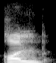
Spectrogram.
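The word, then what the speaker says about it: قلب: It's very important to actually pronounce the words correctly, because if somebody pronounces one letter in place of the other, so qalb, kalb, two different words.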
